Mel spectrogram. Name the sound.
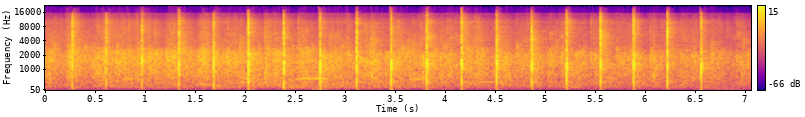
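audience applause at a ceremony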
